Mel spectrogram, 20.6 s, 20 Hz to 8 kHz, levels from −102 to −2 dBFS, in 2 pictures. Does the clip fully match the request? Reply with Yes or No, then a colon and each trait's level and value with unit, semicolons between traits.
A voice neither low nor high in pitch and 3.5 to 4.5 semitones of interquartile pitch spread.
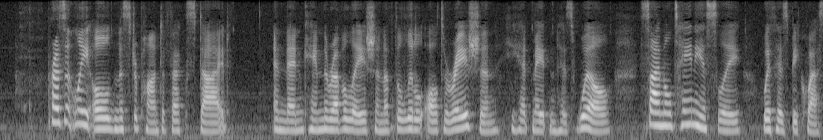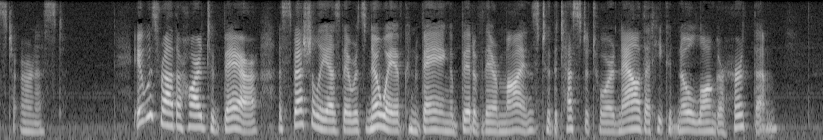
Yes: medium, 165 Hz; average, 3.8 semitones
